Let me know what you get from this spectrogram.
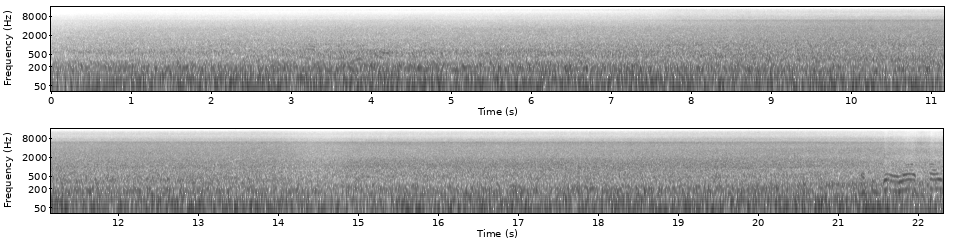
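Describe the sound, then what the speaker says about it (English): A waterfall on the Four Waterfalls walk in the Brecon Beacons, in winter, gives a constant, loud, enveloping rush of falling water that holds steady for the whole stretch. "Just walking down to the first waterfall then, guys. I can hear it."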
